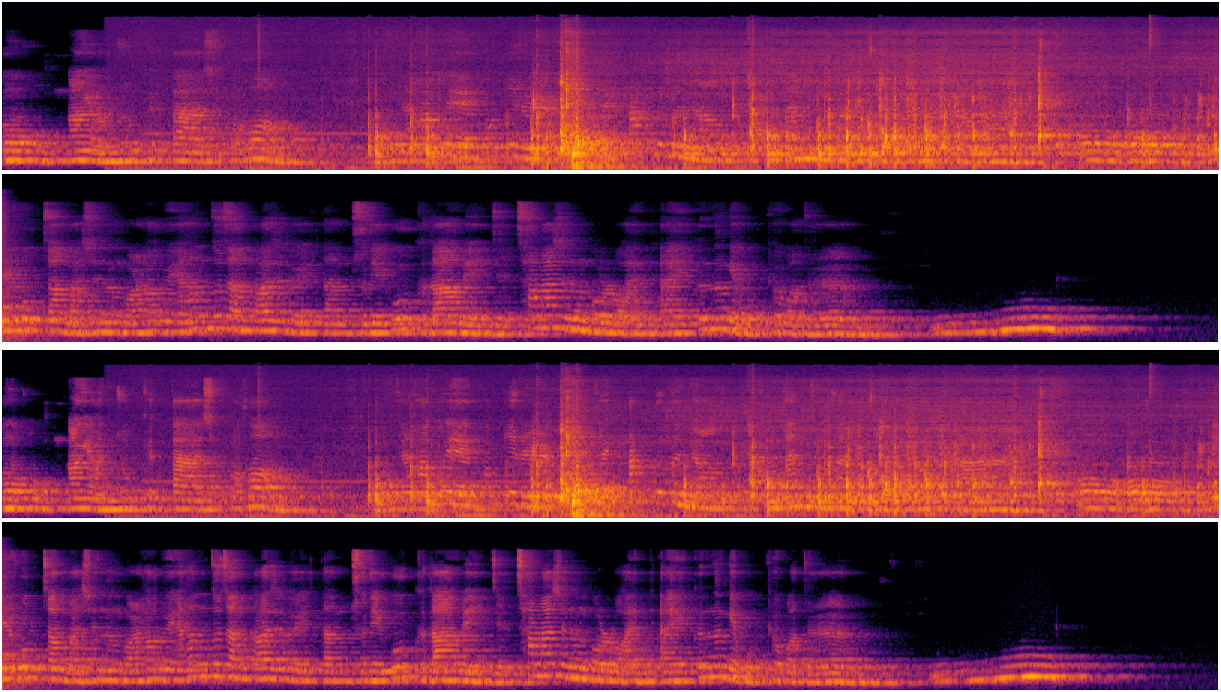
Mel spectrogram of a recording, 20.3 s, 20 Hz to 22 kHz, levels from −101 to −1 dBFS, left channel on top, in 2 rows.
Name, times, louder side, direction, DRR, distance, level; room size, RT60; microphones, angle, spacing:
voice 1, 0.0-0.4 3.0-4.1 9.0-9.9 17.9-19.0, right 1 dB, 85° right, 4 dB, 1.1 m, -32 dB
voice 2, 0.5-2.4 3.0-9.0 9.5-9.7 10.0-17.4, right 1 dB, 35° right, 1 dB, 1.0 m, -34 dB
sound 1, 0.9-10.2, left 1 dB, 5° left, 0.3 m, -29 dB
Wind instrument woodwind instrument, 1.1-8.5, left 1 dB, 65° right, 1.3 m, -55 dB
8.7 x 4.8 x 4.2 m, 1.5 s
head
